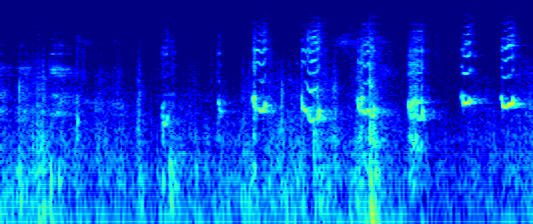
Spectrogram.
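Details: Six-week-old blenheim Cavalier King Charles Spaniel puppies from a litter of five born on New Year's, in an indoor puppy pen; soft early whimpers build into a run of short, high, rising squeaky yips in quick succession.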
